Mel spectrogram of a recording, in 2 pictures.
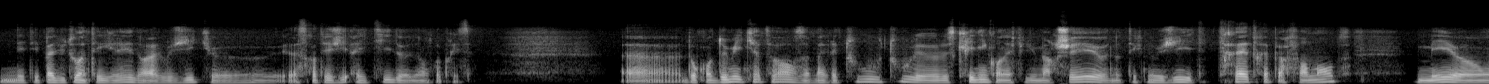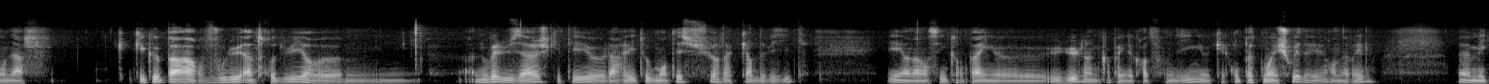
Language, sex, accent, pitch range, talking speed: French, male, French, 90-105 Hz, 145 wpm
